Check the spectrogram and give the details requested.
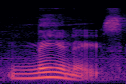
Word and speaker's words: mayonnaise: I say mayonnaise. So, I put stress on the first syllable.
